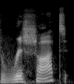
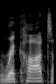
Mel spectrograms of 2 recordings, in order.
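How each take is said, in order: First: The name is said with a 'sh' sound. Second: The name is said with a 'k' sound. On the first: The speaker calls it right. "I just want to say it's Richat" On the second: The speaker calls it wrong. "I was pr- mispronouncing it"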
